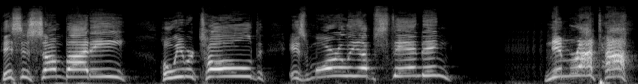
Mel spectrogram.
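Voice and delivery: high, loud sarcastic shout; mocking shout. Real, not acted. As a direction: bellow it with scorn. Mocking her moral reputation.

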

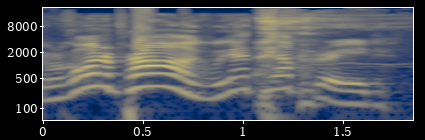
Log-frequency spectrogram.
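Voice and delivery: loud, high-pitched gleeful announcement; excited teacher. Retold or imitated. Teacher announces the Prague trip to students, excited. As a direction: shout it out like a thrilled teacher.

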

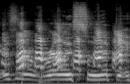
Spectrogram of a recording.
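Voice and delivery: hammed-up mock British accent, cracking up; terrible British accent. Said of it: "That was a terrible attempt at a British accent".

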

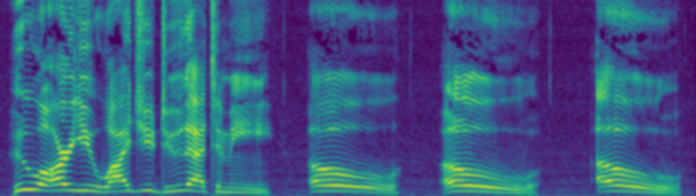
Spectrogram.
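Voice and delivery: high, limp mock victim cry; weak bad acting. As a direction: ham up a feeble hurt whimper. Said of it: "is incredibly weak".

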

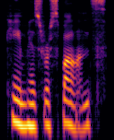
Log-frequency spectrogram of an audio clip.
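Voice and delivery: ordinary delivery

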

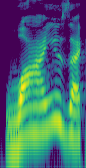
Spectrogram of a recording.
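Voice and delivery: ordinary talk, nothing marked

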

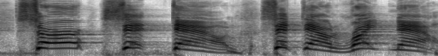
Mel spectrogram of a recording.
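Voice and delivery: high, loud, emphatic order; mock stern shout. Passenger ordering the hijacker to sit, stern shouting. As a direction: punch each command slowly.

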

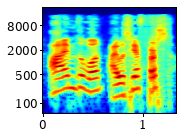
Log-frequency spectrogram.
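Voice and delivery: a hint of a puppet master's voice; puppeteer voice. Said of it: "your voice sounds very, very familiar".

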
